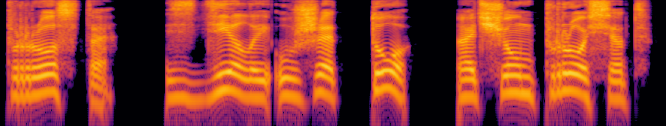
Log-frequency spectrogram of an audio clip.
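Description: A woman voicing a blunt, exasperated young man with a low, steady tone. His lines come short and curt. The storybook sound is dry and close. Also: fairly quick, no room sound, lightly acted. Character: irritated young grey-haired man, blunt son.

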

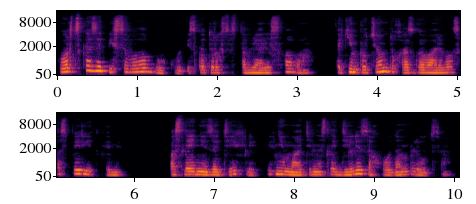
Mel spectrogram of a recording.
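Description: A woman reading a story aloud in expressive storybook narration. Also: sits low, fairly quick, husky. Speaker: audiobook narrator.

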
